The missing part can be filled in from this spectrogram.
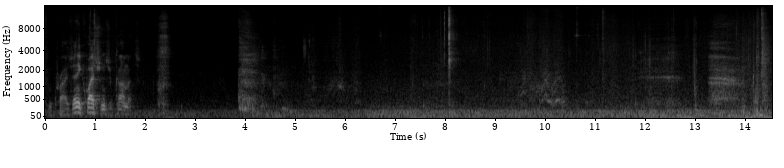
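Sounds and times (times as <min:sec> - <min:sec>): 
low steady hum: 0:00.0 - 0:14.5
speech: 0:00.3 - 0:02.5
cough: 0:03.8 - 0:04.9.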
